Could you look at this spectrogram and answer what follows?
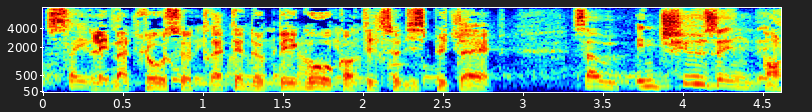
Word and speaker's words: PGO: PGO, prononcé Pego, était un mot qu'il avait appris lors de ses voyages quand il était marin.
